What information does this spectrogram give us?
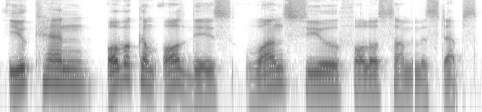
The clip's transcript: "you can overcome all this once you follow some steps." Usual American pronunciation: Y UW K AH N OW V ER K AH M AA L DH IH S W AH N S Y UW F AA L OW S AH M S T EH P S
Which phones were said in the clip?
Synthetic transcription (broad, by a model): Y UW K AH N OW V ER K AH M AA L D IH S W AH N S Y UW F AA L OW S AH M S T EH P S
